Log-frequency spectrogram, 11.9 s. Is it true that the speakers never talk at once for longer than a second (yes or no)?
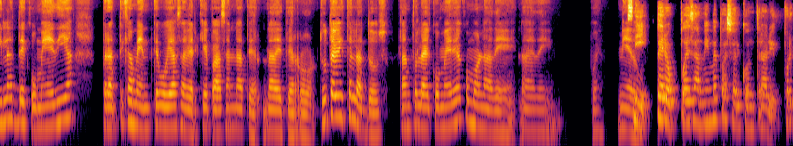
yes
